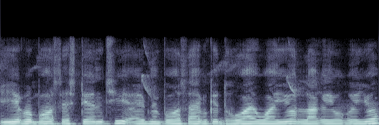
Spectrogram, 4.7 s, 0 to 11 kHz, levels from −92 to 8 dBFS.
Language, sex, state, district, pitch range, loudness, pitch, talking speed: Maithili, male, Bihar, Supaul, 155-160 Hz, -14 LUFS, 155 Hz, 200 wpm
